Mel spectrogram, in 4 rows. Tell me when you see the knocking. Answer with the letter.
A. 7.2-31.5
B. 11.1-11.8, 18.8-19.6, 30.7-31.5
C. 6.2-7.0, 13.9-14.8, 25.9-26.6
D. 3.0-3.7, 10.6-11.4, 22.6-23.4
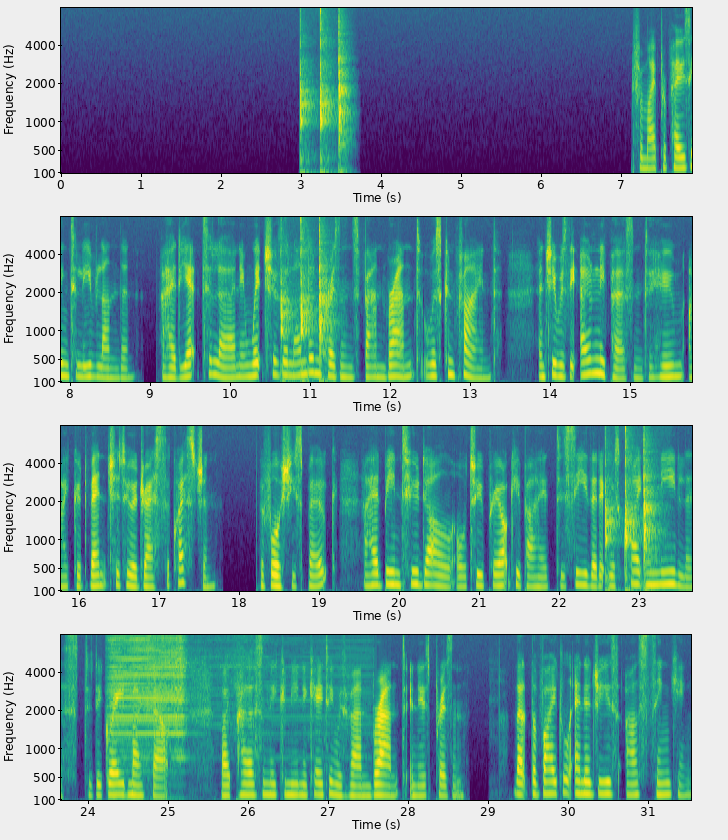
D.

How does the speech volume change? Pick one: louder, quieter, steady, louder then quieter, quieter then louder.
steady.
